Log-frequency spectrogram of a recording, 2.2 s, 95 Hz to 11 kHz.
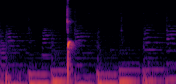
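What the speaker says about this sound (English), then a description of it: "Cork pop?" A cork pops from a bottle of Bomberger's 2025 whiskey in a single sharp, close plop, surrounded by soft low handling sounds and muffled thumps.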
